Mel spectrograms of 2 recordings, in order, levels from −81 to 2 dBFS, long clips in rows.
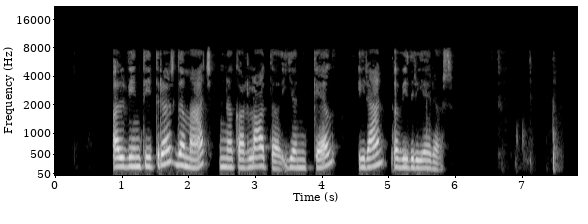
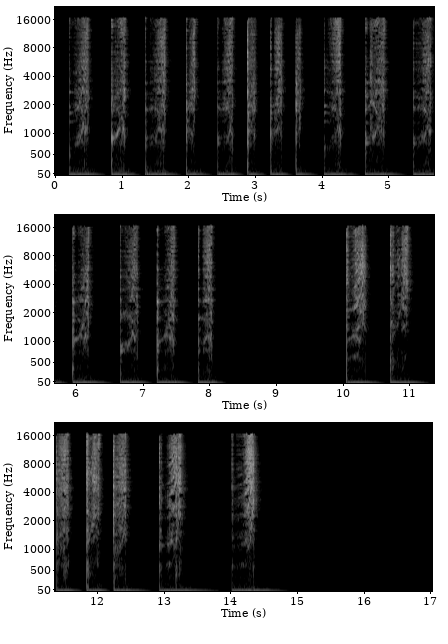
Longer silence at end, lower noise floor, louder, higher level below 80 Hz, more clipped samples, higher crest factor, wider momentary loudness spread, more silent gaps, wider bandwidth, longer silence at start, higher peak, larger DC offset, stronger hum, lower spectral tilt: second, 0.3 s vs 2.6 s; second, -53 dBFS vs -75 dBFS; first, -16 LUFS vs -31 LUFS; first, -60 dBFS vs -74 dBFS; neither; second, 16 dB vs 34 dB; about the same, 14 LU vs 16 LU; second, 6.02-6.24 s, 6.40-6.50 s vs 6.62-6.66 s, 8.28-10.05 s, 13.97-14.01 s; second, 8.2 kHz vs 17 kHz; first, 0.85 s vs 0.2 s; about the same, -2 dBFS vs -2 dBFS; neither; neither; first, -6.5 dB/octave vs 3.5 dB/octave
